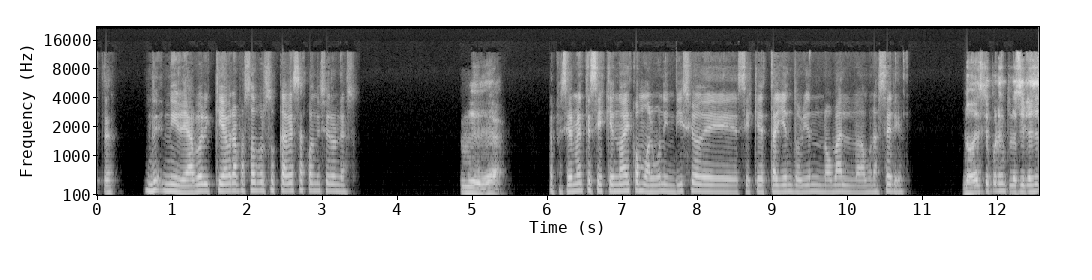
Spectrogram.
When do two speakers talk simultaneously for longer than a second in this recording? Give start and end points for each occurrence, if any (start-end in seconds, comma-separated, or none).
none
